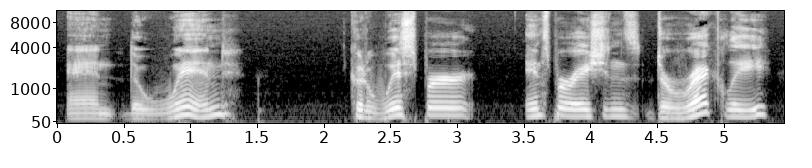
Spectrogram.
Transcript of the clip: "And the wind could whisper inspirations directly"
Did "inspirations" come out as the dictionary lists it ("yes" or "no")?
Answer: yes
